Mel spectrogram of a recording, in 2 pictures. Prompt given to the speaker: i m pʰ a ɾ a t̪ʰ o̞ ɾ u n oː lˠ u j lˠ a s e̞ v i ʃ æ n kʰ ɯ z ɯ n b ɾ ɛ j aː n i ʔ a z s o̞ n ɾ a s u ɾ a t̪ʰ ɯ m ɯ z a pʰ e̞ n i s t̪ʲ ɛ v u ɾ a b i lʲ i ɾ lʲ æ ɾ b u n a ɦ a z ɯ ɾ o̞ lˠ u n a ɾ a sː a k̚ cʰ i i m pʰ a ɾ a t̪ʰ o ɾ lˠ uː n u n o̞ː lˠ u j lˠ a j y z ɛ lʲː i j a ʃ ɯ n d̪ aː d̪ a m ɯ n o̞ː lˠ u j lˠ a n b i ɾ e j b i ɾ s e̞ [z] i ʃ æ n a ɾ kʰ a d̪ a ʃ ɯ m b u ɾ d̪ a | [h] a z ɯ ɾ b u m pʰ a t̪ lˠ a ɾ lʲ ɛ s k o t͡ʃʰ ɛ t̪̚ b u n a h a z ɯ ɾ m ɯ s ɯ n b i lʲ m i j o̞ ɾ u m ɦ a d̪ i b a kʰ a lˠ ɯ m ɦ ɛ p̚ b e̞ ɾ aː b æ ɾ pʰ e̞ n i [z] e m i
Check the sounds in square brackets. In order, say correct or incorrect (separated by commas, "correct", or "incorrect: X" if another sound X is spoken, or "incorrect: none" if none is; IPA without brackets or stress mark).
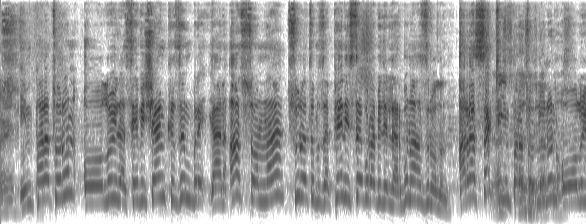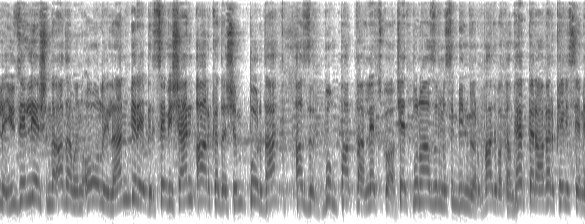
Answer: incorrect: v, correct, incorrect: s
